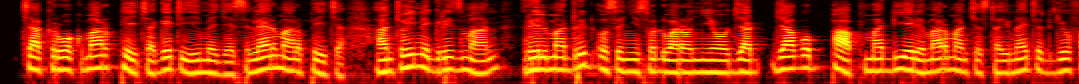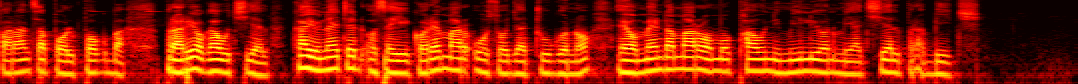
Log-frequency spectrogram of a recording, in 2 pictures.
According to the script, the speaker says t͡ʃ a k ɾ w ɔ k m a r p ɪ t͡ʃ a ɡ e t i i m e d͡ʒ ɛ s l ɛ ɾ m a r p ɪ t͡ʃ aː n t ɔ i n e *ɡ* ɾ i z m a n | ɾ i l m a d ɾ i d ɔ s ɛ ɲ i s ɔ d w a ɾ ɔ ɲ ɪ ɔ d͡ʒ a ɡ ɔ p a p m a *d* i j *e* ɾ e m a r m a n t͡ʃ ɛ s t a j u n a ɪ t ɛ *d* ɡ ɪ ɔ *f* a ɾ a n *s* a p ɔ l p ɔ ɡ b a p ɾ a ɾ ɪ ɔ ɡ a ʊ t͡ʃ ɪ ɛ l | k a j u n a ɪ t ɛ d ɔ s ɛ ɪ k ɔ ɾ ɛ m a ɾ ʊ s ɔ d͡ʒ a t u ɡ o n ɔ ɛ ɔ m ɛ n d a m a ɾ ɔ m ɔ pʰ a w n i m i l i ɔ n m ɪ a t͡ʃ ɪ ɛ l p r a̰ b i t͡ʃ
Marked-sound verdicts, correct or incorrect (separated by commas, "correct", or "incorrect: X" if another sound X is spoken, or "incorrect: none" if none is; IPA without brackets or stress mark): correct, correct, correct, correct, correct, correct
